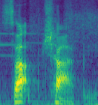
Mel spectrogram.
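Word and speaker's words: Sopchoppy: sound from the old bad cartoon some choppy stop choppy yes there we go that was easy one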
